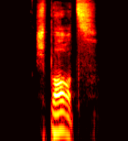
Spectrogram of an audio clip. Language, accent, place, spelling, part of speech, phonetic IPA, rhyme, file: German, Germany, Berlin, Sports, noun, [ʃpɔʁt͡s], -ɔʁt͡s, De-Sports.ogg
- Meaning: genitive singular of Sport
